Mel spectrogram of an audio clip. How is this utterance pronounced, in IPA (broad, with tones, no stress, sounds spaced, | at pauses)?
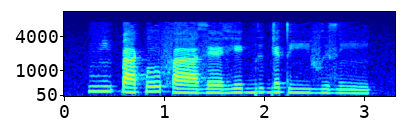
ŋ ĩ˦ k͡p a˧ k͡p o˦ f aː˨ z ɛ˨ ɣ e˧ ɡ͡b ɨ˧ ɡ ɛ˦˨ t iː˨ v ɨ˨ z ĩ˨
